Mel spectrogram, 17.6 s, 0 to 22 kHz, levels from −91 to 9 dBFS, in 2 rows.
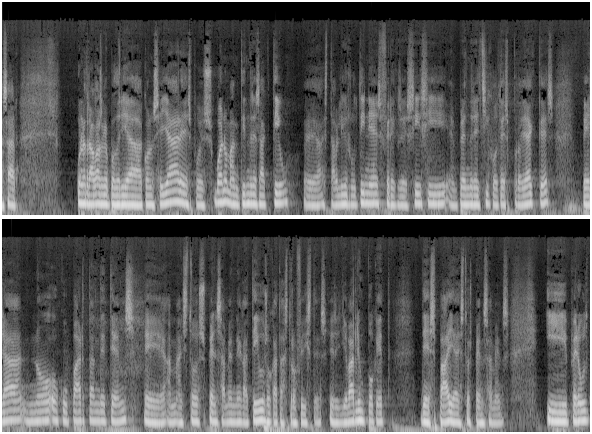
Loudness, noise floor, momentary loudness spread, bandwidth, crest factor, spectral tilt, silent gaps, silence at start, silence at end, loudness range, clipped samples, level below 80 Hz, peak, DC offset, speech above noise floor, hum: -14 LUFS; -34 dBFS; 10 LU; 16 kHz; 14 dB; -6 dB/octave; none; 0 s; 0 s; 3 LU; under 0.1%; -32 dBFS; 0 dBFS; under 0.1%; 21 dB; none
